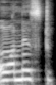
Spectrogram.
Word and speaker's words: honest: An honest person. Obviously it begins with o. Though it is beginning with with letter h but h is silent over here.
